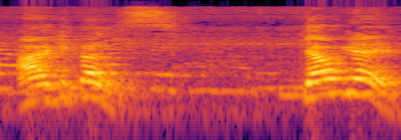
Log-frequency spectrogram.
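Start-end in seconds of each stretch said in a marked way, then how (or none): 0.1-0.7 "articles" run together quickly as one word; fast पढ़ना. Shown as a demonstration. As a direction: say "articles" fast, syllables blended. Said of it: "fast पढ़ेंगे". ("Articles" जल्दी से, मिलाकर)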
